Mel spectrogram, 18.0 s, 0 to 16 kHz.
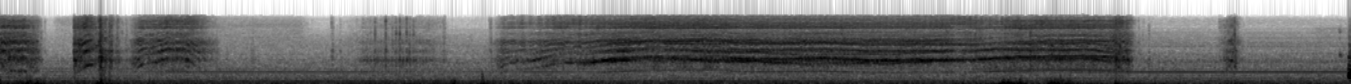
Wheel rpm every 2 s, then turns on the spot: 90, 40, 10, 60, 150, 140, 140, 100, 0.
4-6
